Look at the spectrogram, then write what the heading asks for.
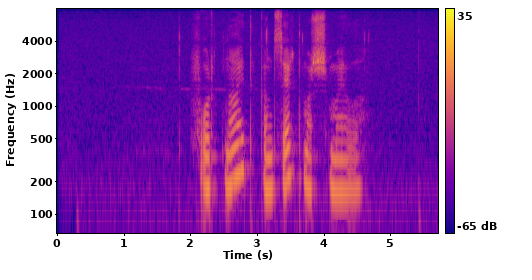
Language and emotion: Russian, sad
